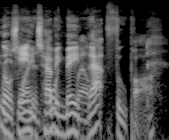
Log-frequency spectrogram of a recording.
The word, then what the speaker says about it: faux pas: It's faux pas.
